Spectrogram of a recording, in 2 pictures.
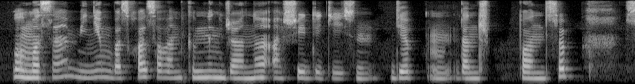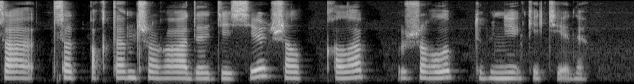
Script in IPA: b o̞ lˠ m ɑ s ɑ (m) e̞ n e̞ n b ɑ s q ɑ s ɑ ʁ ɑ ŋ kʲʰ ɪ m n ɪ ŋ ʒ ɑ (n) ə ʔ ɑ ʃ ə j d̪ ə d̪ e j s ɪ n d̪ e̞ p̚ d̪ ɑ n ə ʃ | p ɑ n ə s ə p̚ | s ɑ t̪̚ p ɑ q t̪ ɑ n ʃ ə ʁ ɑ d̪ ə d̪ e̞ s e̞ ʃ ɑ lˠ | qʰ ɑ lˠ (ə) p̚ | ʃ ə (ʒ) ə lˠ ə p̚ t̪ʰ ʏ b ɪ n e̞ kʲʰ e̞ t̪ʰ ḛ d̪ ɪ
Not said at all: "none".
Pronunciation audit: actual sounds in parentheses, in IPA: m, n, ɑ, ʁ

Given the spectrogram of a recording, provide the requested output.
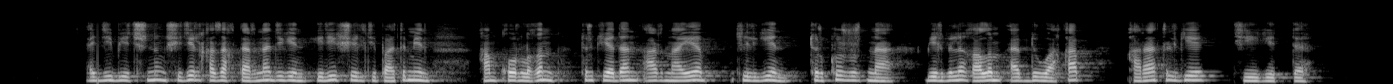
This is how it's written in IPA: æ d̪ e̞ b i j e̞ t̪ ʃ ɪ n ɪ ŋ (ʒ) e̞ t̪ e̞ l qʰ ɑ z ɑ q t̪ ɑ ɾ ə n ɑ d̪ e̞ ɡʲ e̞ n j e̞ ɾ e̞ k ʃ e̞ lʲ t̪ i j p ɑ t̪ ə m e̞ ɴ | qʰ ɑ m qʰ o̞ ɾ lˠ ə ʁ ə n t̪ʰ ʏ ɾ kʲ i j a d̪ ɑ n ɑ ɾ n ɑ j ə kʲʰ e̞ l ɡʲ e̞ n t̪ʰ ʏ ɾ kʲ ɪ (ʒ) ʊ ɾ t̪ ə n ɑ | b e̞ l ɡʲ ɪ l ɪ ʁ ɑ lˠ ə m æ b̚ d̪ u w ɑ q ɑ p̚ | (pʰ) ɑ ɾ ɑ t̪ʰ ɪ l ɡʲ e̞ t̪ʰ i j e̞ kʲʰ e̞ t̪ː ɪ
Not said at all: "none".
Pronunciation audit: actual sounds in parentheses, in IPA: ʃ, ʒ, qʰ

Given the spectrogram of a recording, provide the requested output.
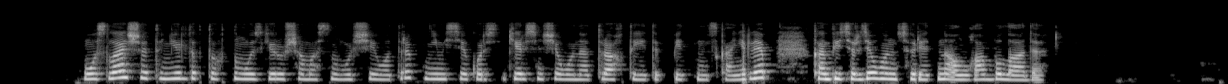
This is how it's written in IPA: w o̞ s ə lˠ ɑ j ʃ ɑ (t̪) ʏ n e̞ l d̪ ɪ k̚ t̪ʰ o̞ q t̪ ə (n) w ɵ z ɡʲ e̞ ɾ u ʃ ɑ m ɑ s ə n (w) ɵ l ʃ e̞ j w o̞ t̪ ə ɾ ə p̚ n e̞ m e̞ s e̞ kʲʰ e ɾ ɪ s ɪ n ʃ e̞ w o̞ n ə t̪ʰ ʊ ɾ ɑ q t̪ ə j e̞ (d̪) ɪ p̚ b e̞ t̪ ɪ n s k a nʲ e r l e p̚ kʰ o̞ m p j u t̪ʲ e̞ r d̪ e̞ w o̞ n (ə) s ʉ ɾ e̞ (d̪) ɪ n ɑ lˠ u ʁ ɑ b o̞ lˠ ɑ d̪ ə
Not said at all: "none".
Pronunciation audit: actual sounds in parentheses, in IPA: t̪ʰ, ɴ, w, t̪, ə, t̪

